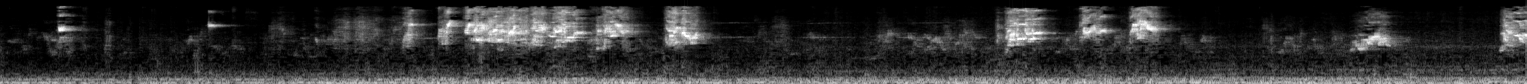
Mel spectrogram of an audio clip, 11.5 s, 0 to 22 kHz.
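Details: Breeding lovebirds in an aviary, 30 May 2024: bursts of grating, high chirps come in clumps of two or three, separated by quieter stretches with faint squeaks.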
